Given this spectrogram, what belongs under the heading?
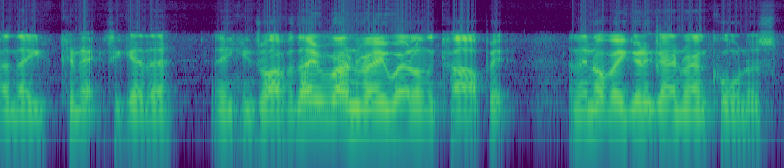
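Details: Adult male speaker; normal speech.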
